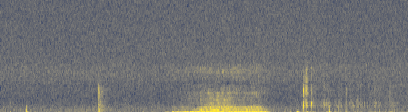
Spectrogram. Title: King Charles Spaniels Snore!!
